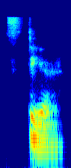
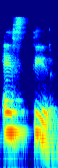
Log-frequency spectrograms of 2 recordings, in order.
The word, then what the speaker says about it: steer: traducción y como la pronuncias en este caso es steer stear no es stir porque el sonido en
